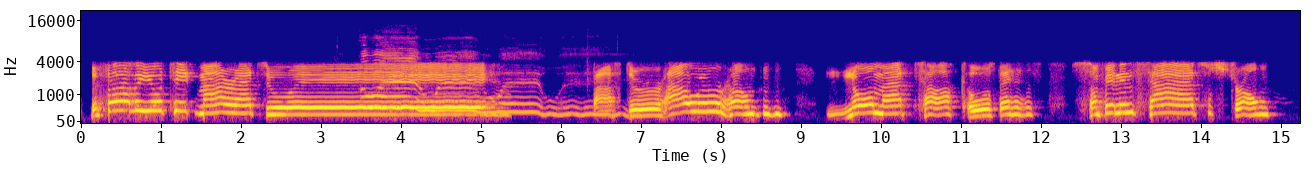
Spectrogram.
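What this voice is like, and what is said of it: Sings lyrics in a put-on accent. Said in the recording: “Why are you doing it in that accent? ... Doing the voice.”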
